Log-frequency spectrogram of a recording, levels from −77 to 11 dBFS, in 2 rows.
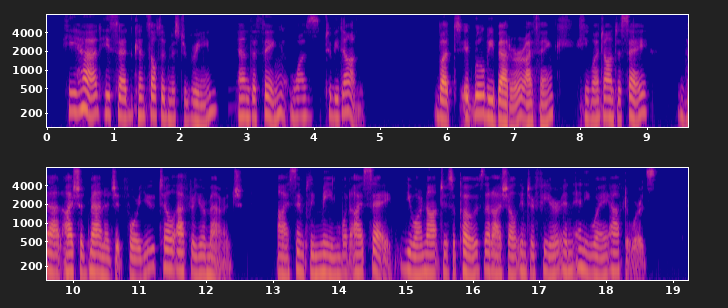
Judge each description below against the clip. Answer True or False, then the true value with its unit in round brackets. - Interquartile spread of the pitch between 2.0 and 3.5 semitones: True (2.8 semitones)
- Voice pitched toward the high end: False (160 Hz)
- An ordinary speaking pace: True (175 wpm)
